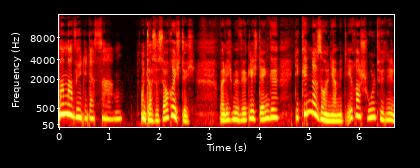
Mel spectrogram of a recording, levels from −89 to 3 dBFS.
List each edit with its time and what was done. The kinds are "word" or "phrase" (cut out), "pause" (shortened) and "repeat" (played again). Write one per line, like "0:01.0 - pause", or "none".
none

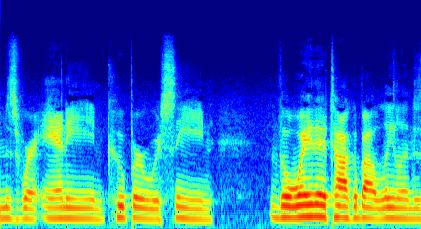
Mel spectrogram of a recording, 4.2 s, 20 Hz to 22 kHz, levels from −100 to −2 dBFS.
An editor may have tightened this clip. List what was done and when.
none

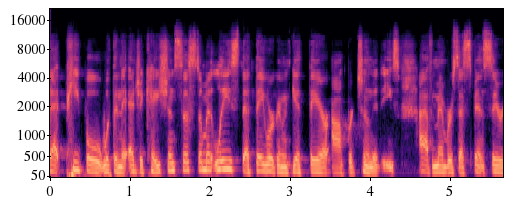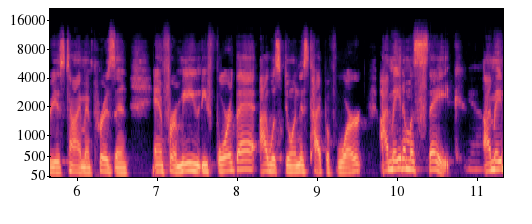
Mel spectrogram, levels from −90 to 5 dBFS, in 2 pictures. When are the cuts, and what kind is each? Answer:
0:04.8 - phrase
0:07.5 - word
0:08.6 - word
0:09.7 - pause

